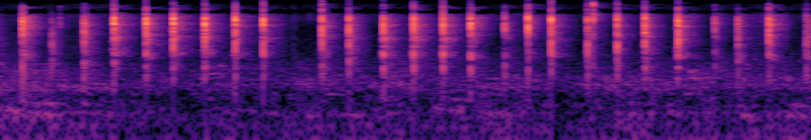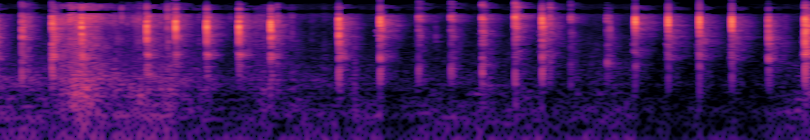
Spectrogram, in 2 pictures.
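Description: Rapid crisp clicking, about six to eight clicks a second, from a small object worked between the fingertips close to the microphone.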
